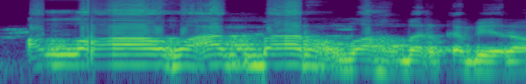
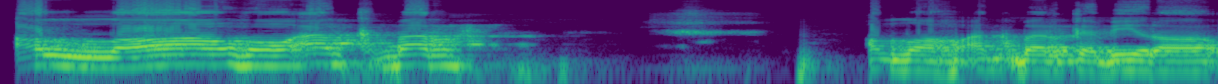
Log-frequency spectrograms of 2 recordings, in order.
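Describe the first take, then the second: First: The phrases run together without a breath. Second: A breath pause follows the first Allahu Akbar.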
